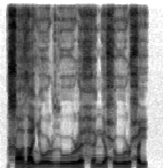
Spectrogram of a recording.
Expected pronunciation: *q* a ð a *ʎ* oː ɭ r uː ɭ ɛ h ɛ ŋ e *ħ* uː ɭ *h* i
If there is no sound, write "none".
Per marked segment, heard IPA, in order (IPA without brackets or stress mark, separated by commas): x, ʎ, ħ, ħ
